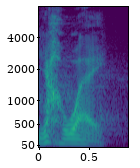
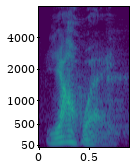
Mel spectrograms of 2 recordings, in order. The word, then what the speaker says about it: Yahweh: And basically, we think it's pronounced close to the word Yahweh. Yahweh. And so it's translated, I am. But in the Hebrew, Yahweh, Y-H-W-H.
